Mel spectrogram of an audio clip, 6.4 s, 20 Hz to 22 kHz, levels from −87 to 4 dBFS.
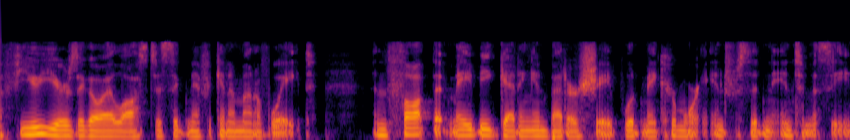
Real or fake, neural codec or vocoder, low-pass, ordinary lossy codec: real; none; 7.2 kHz; MP3, 48 kbps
